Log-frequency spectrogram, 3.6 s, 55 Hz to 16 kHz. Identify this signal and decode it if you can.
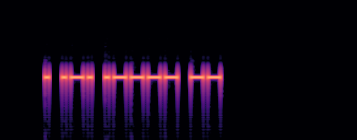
Morse code, heard as a keyed tone, about 28 wpm, 700 Hz. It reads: ER1M
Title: DXCC-100 Call Signs - 4 Characters - Repeated 3x - 28wpm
